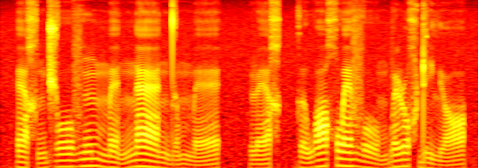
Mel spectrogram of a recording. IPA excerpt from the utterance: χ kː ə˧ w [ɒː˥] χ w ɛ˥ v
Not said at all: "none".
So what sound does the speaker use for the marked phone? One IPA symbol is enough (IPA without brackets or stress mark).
ɒː˥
